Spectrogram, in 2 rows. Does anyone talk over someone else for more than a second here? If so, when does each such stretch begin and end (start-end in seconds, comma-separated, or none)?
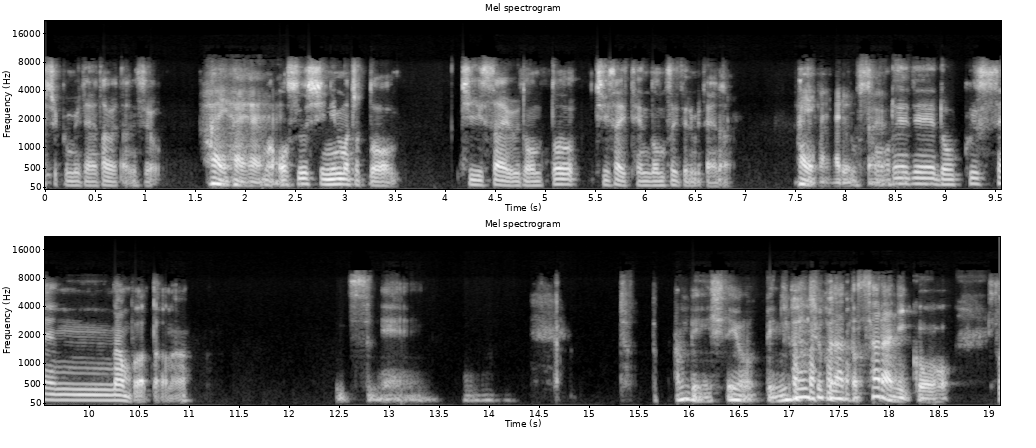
none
